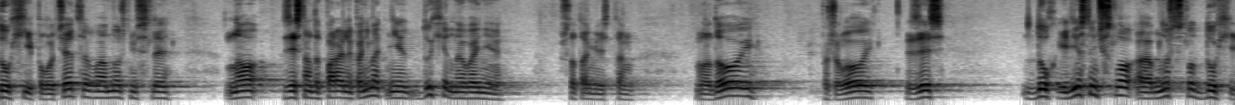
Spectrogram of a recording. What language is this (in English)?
Russian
